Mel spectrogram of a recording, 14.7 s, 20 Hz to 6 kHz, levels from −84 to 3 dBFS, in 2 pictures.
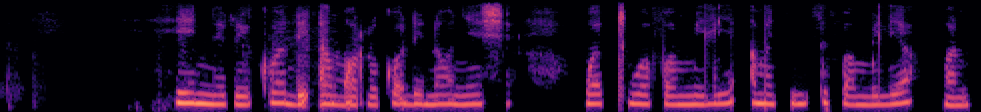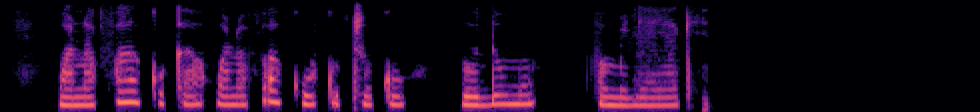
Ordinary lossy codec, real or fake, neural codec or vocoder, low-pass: Opus, 24 kbps; real; none; 5.4 kHz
